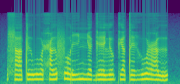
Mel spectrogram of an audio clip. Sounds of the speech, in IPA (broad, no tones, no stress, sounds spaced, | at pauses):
ɬ a t ɨ w u ħ ɘ f o ɾ i ɲ ɛ ɡ e lʲ o kʲ a t e ɦ u ʕ ɨ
